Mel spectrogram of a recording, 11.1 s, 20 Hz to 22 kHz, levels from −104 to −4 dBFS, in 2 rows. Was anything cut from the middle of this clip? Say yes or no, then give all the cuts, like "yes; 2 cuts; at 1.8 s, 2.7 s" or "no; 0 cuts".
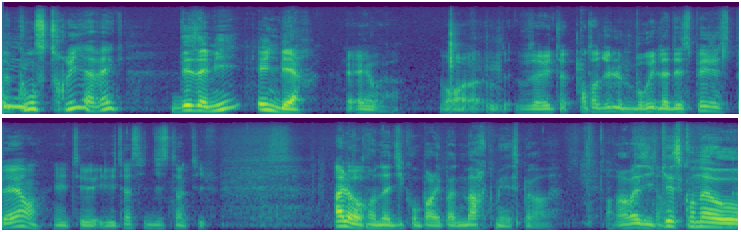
no; 0 cuts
